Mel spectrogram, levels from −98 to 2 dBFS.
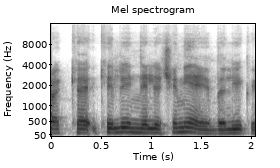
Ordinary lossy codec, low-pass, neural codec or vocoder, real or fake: Opus, 32 kbps; 14.4 kHz; codec, 44.1 kHz, 2.6 kbps, SNAC; fake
